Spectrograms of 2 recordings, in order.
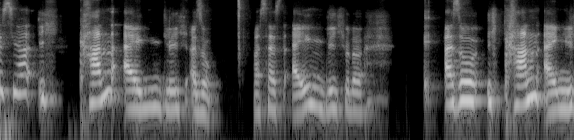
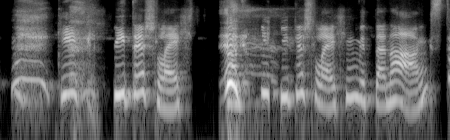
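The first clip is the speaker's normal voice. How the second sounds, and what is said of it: Put-on Viennese accent. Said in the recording (German): “auf Wienerisch ... Ich liebe das, wenn du Wienerisch redest ... Singst du es uns auf Wienerisch vor?”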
